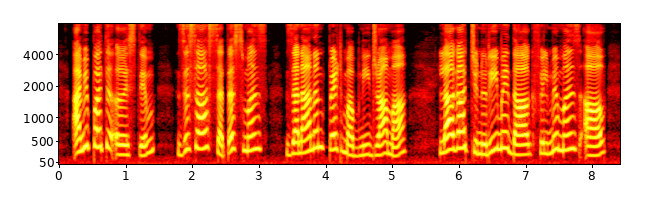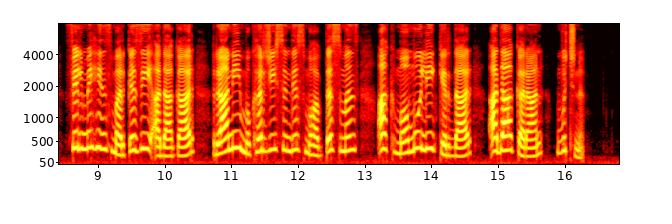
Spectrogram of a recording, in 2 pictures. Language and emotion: Kashmiri, neutral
